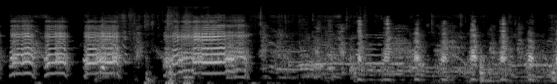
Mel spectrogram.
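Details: Chickens in a barn flock of many breeds, recorded July 24, 2023, give three loud, harsh, squawking calls in the first few seconds, then the flock keeps up softer, overlapping clucks and murmurs.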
